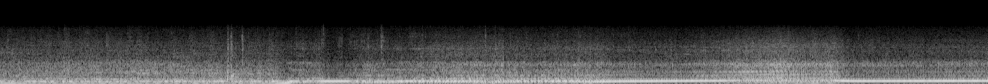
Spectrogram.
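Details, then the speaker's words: 1965 Ford Mustang convertible, rebuilt 289 two-barrel V8 with original carburetor and brand new Flowmaster dual exhaust, test drive: deep throaty rumble climbing through the gears with clean shifts, no misfires or rattles. "a nice throaty sound to the V8 a classic Mustang muscle car sound to the uh brand new flow master exhaust dual exhaust"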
